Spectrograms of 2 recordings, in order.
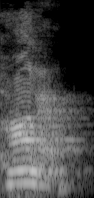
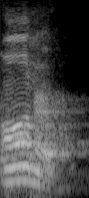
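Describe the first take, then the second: First: The word begins with an audible H sound. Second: The word begins with a vowel, no H. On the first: The speaker calls it wrong. "We don't say honor" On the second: The speaker calls it right. "the word honor, like on your honor"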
